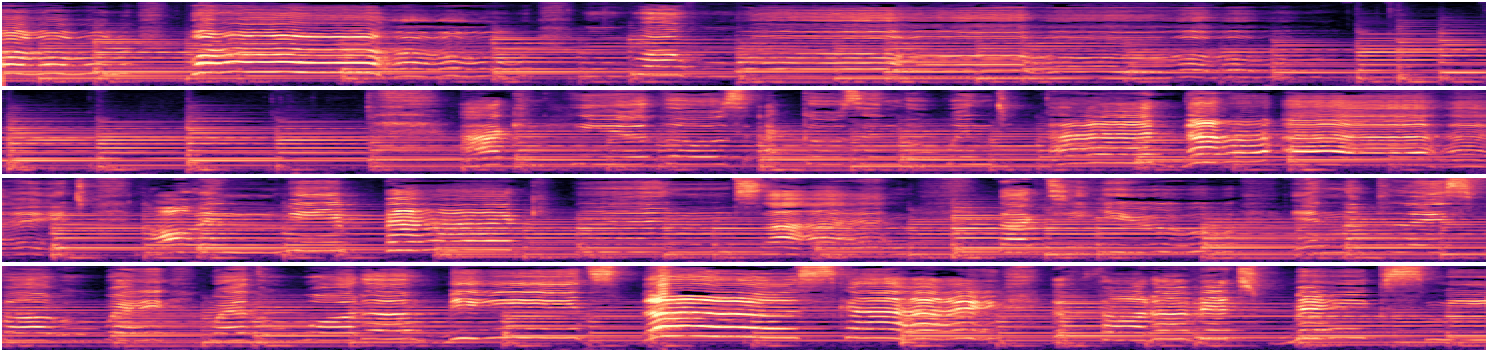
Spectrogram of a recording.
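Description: A woman singing a slow, sustained melody over piano accompaniment.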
